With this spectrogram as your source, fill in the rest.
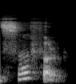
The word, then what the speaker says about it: Suffolk: found it on a beach in surfer that's how he pronounces it with an heirloom folk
